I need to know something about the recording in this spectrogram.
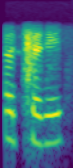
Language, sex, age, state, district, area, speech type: Punjabi, female, 18-30, Punjab, Shaheed Bhagat Singh Nagar, rural, conversation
